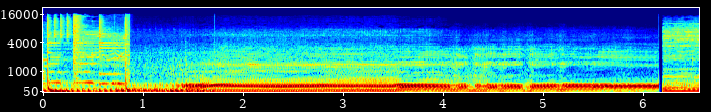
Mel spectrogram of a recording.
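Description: Music for about the first second, then a scooter's engine accelerating: its pitch rises and holds steady, dips and wavers as the throttle changes, and holds again near the end.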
